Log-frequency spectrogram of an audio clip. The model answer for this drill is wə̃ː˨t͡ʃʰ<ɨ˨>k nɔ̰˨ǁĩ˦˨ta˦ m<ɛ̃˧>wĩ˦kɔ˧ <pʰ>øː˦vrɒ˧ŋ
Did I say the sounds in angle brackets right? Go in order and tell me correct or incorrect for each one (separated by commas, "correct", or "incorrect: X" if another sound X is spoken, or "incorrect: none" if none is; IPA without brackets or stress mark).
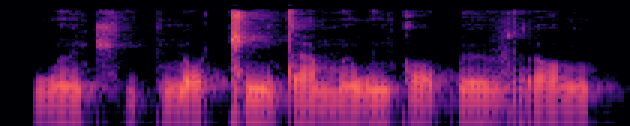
incorrect: i˨, incorrect: ə̃˧, incorrect: ɓ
